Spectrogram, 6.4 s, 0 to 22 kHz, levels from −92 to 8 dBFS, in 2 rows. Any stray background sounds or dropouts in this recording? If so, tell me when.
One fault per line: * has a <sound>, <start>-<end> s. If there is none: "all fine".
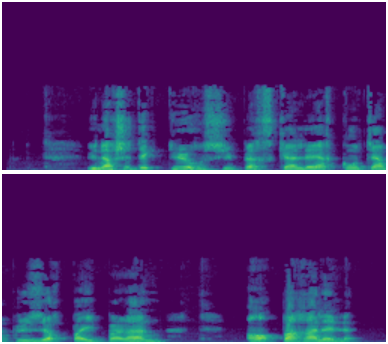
all fine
